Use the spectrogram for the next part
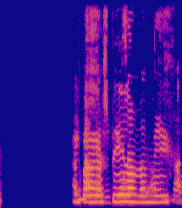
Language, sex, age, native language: Icelandic, female, 12, Icelandic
